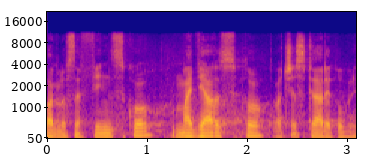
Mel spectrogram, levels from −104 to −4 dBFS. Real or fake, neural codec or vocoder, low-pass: fake; codec, 24 kHz, 1 kbps, SNAC; 10.8 kHz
